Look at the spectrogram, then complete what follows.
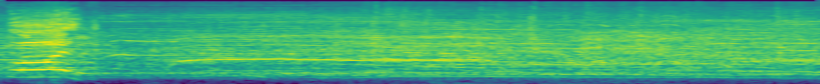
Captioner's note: crowd boos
